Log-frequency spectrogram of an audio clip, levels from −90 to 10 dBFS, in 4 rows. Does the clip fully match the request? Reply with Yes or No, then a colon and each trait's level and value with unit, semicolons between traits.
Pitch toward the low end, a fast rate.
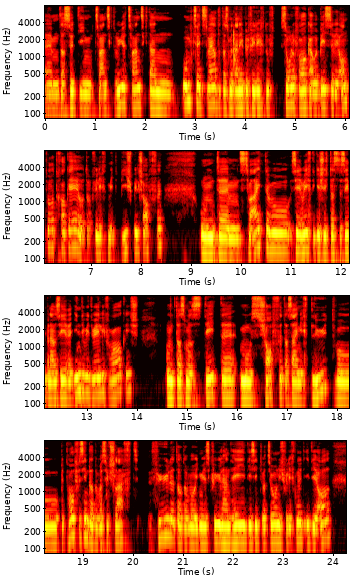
No: medium, 155 Hz; fast, 200 wpm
